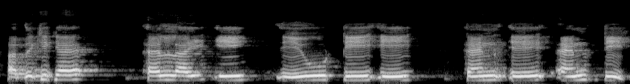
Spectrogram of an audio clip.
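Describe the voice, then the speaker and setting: A man's voice: high voice, darkish tone, roomy sound, long reverb tail, lo-fi sound. A man teaching English spelling to exam students, spelling words out letter by letter and asking the class questions he then answers himself. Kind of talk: exam prep lecture.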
